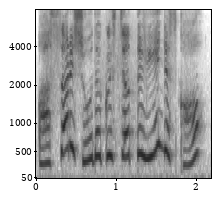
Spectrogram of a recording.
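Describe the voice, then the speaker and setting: A woman's voice: very high-pitched, lively intonation, fast talker, no echo. A woman playing an earnest, easily flustered, self-doubting teenage schoolgirl in an anime audio drama. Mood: indignant. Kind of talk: anime audio drama acting, with inner monologue.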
